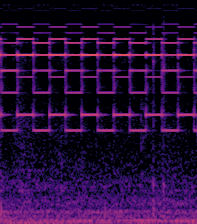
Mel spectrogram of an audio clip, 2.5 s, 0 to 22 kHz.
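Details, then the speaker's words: STM32 drone flight controller (MH-FC V2.2) after ESC calibration entered via FS-i6 switch C down: bright chirping beeps repeat about every 0.4 seconds; buzzer waiting for switch C raised before entering normal mode. "캘리브레이션이 끝났고 지금 이런 비품이 계속 반복적으로 울리면서 이 스위치 C를 위로 올릴 때까지 대기하고 있는 상태입니다."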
